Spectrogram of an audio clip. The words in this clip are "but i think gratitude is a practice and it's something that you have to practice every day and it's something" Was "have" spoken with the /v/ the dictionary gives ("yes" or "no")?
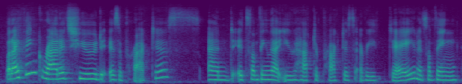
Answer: no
